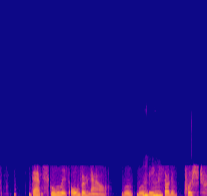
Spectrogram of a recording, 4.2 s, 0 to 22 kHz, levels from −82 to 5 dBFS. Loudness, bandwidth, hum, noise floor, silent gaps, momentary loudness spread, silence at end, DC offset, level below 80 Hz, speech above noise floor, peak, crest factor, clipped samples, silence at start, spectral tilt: -20 LUFS; 3.6 kHz; none; -46 dBFS; none; 11 LU; 0 s; under 0.1%; -72 dBFS; 27 dB; -4 dBFS; 16 dB; under 0.1%; 0.3 s; -11 dB/octave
